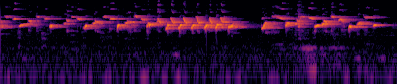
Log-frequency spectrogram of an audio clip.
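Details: Caged goldfinch × canary mule bird in full song, used as a tutor for goldfinches and canaries; continuous high, fast twittering and trilled warbling with one brief break, clear and close.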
